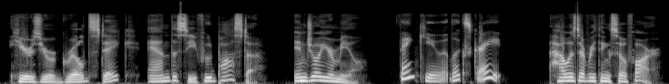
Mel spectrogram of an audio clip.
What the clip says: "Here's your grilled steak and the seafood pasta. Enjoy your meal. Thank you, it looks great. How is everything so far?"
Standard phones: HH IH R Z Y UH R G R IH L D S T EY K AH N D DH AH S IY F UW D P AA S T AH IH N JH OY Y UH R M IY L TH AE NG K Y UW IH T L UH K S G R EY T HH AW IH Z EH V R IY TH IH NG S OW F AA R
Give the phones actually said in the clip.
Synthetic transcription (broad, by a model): HH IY R Z Y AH R G R IH L D S T EY K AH N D DH AH S IY F UW D P AA S T AH IH N JH OY Y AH R M IY L TH AE NG K Y UW IH T L UH K S G R EY T HH AW IH Z EH V R IY TH IH NG S OW F AA R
